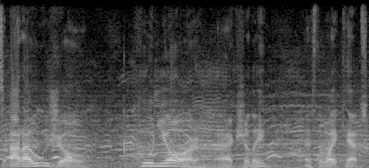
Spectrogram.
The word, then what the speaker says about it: Araujo: Paulo Araujo wins a throw-in for Zinho's Miami FC, and it was Zinho who made sure that that was the right pronunciation. He said it's a Brazilian name. It's Araujo.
